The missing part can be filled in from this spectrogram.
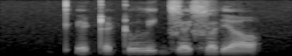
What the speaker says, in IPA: kʼ ɪ ʈ ə ʈ u l i d͡ʑ ɜ ɕ ɒ ɾʲ ɑ

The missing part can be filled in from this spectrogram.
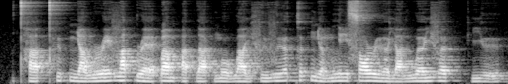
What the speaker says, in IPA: t̪ʰ aː˨˩ t̚ t̪ʰ ɨ˦˥ p̚ ɲ a˨˩˦ w ɹ e˧˥ v a˦˥ t̚ ɹ ɛ˨˩˨ ɓ a˧ m ʔ a˨˩ t̚ l a˨˩ k̚ m o˨˩ w a˨˩ j f ɨ˨˩˦ v ɨ˧˥ ə̯ k ə˦˥ k̚ ɲ ə˨˩˦ m l i˧ s ɔ˧˥ ɹ ɨ˨˩ ə̯ j a˨˩˦ ŋ w əː˧˥ j v ə˦˥ k̚ | j ɨ˨˩˨

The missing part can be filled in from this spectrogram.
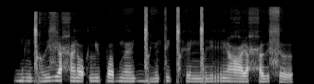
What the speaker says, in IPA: b ĩ ɡ͡ǀ ʌ i̯ z i ħ ɛ̃ ɾ ɔ ʔ lʲ ɨ p ʌ b ɛ̃ i̯ ɡ͡ǀ ĩ t i ǀʰ e ŋ͡ǀ i r ĩ ʕ e ħ ɨ s ə

